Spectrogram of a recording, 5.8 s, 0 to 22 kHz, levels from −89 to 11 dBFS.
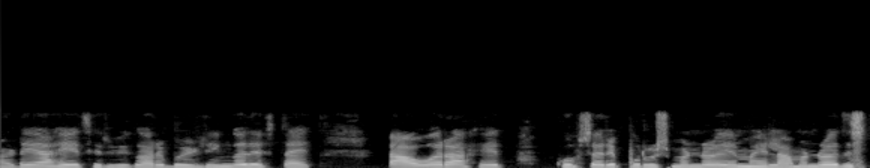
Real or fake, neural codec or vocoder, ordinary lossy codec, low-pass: real; none; none; 7.2 kHz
